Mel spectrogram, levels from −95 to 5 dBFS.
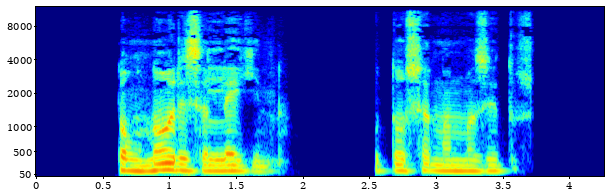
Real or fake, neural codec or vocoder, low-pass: real; none; 10.8 kHz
